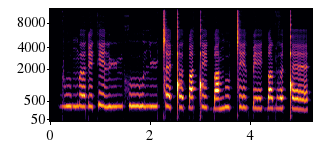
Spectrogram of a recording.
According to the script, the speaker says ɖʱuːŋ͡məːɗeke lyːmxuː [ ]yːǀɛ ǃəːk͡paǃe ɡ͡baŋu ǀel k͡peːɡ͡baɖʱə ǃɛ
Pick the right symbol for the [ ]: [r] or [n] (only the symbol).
n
